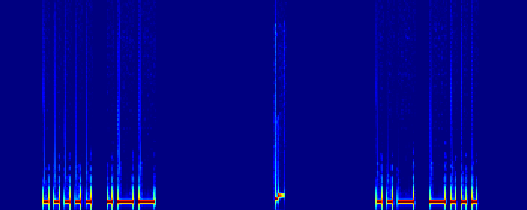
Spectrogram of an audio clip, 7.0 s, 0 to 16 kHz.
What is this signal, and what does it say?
Morse code, heard as a keyed tone, about 17 wpm, 700 Hz. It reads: 5 W U B
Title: Two Challenging Letter-Number Combinations 17wpm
